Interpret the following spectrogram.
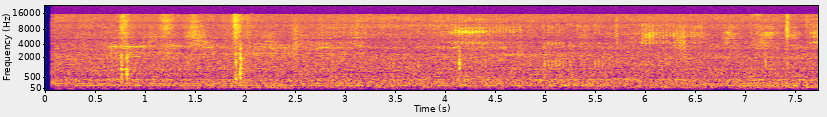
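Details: A relaxed male Persian-mix brown tabby rescue cat sitting in a shopping bag purrs steadily with a low, continuous rumble and a soft pulsing rhythm. Recorded 21 December 2019 in Brisbane, Australia.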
